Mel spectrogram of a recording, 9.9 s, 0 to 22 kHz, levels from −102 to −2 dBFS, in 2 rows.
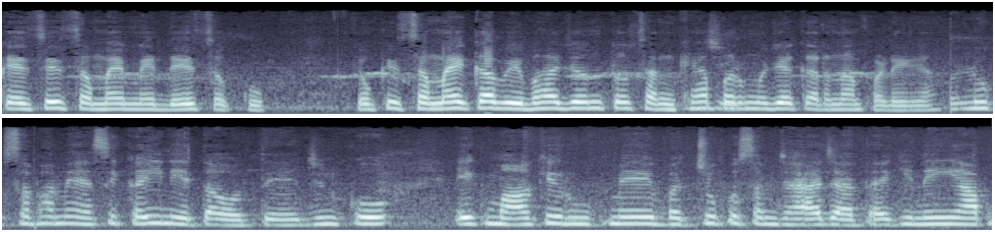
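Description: At 1.68 s and again at 5.11 s the audio drops to a block of digital silence, about 11.6 ms then 5.8 ms long, consistent with 512- and 256-sample output buffers going unfilled. Each dropout is short enough to be heard as a tick or dip rather than as silence.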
